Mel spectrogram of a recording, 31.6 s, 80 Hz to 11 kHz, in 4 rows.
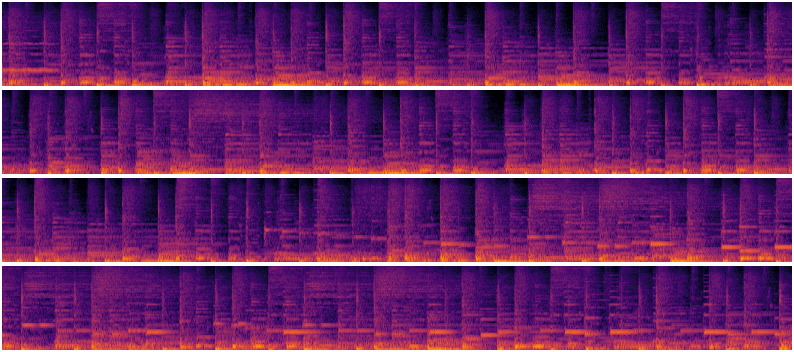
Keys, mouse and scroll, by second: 0.7 scroll down 1, 1.4-1.8 scroll down 2, 1.7 shift+middle click, 2.1 middle click, 2.6 shift+middle click, 5.6 middle click, 6.7 shift+middle click, 7.3 click, 7.8 Tab, 8.0 middle click, 9.6 click, 10.3 alt+click, 10.9 middle click, 12.3 shift+d, 13.7 p, 15.0 Tab, 15.2 click, 16.2 Tab, 16.8 middle click, 17.4 a, 17.9 middle click, 19.3 click, 22.4 click, 23.0 alt+click, 24.0 click, 27.6 click, 27.9 shift+click, 28.6 click, 30.4 ctrl+r.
